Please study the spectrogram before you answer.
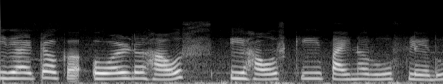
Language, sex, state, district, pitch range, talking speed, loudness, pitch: Telugu, female, Andhra Pradesh, Visakhapatnam, 235-275 Hz, 150 wpm, -13 LUFS, 260 Hz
